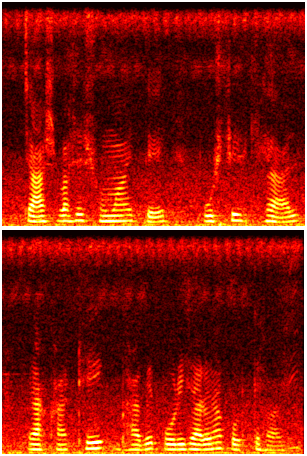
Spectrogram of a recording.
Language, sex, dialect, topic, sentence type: Bengali, female, Western, agriculture, statement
